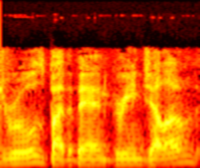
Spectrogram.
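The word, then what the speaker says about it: Jellÿ: by the band green jello spelled green jelly but the y has the two umlauts on top of it which makes it pronounced oh for the jello um we would like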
